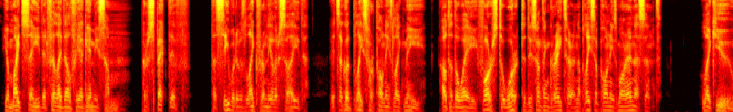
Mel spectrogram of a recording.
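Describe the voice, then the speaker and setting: In a very clean recording with a silent background, a raspy, put-on character voice is heard. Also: man, fairly low pitch for a man, moderate pace. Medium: read story. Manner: grave, heavy, menacing.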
